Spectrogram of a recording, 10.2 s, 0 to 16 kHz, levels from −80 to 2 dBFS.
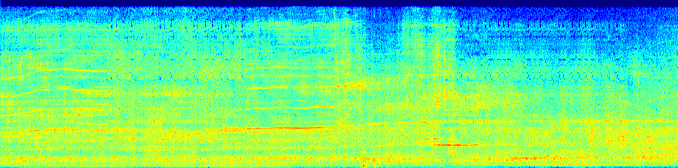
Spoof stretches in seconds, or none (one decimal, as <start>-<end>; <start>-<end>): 1.6-3.7; 6.6-9.4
